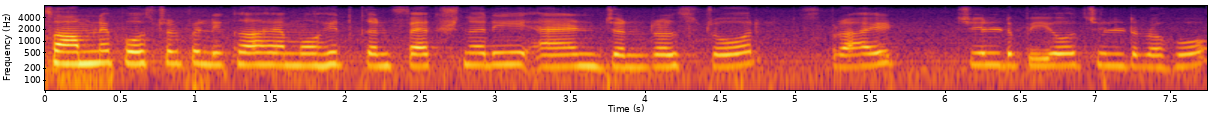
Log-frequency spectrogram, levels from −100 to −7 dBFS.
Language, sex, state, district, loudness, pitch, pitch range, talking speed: Hindi, female, Haryana, Rohtak, -20 LUFS, 240 Hz, 230-255 Hz, 115 wpm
